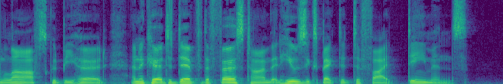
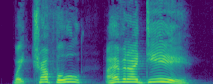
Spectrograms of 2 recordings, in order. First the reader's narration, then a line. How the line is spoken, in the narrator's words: Dev called out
